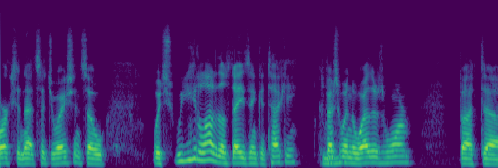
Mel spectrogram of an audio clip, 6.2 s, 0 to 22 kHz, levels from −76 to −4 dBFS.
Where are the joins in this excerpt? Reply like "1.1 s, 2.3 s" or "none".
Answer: none

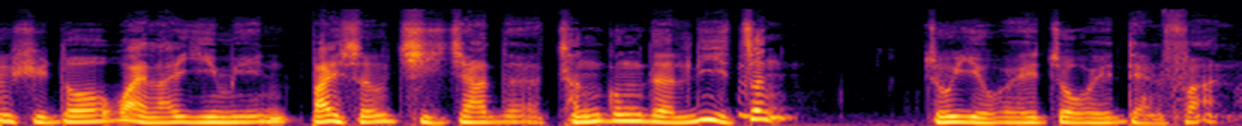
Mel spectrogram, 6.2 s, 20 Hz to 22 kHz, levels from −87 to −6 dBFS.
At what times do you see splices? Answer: 1.5 s

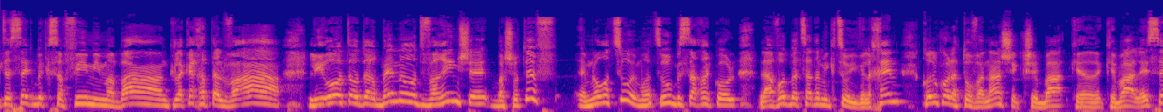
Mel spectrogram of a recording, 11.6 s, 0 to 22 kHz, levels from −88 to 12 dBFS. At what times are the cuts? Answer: none

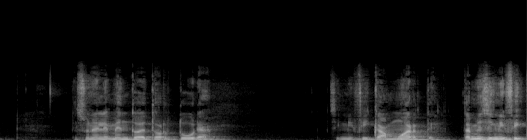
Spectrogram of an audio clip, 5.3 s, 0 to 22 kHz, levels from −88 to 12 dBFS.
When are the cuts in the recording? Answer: none

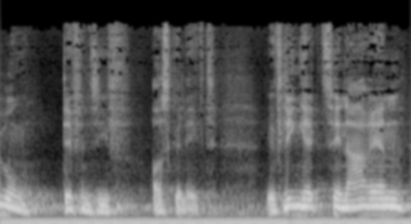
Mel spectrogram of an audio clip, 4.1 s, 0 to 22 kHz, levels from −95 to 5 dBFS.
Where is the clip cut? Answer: 3.2 s

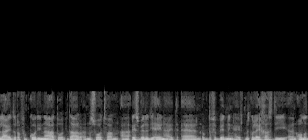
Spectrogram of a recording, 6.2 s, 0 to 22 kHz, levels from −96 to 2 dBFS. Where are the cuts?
1.3 s, 2.6 s, 4.1 s, 5.0 s

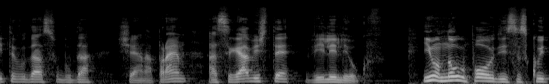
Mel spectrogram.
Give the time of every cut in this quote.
none

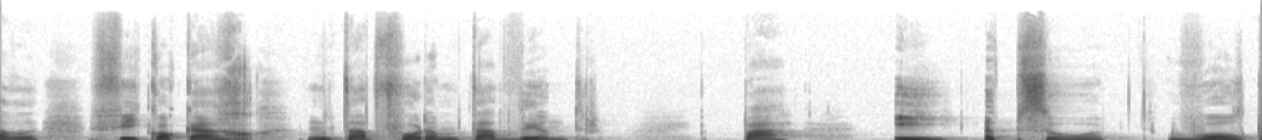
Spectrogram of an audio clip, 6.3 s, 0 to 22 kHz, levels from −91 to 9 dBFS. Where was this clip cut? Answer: 4.4 s

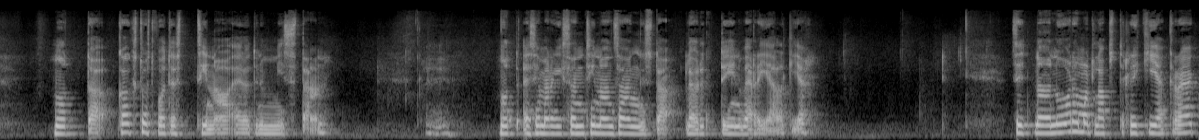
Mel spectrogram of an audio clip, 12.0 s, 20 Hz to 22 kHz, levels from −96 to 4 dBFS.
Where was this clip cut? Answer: none

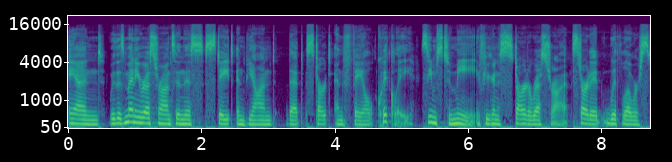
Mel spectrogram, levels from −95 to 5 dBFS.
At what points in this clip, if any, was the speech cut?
7.6 s

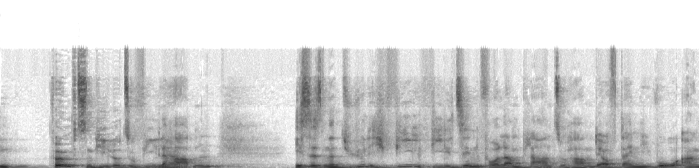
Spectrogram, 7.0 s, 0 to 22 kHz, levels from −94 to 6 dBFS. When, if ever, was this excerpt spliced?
none

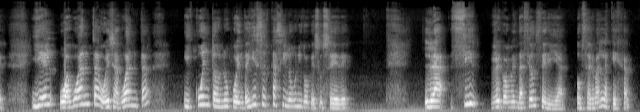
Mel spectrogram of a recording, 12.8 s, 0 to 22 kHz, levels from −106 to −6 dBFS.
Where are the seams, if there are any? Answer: none

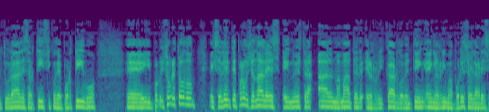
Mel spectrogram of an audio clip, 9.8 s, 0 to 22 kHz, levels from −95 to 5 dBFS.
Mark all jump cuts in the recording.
none

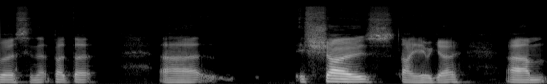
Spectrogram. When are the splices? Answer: none

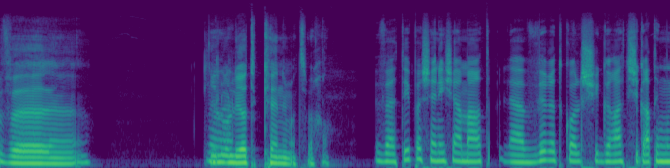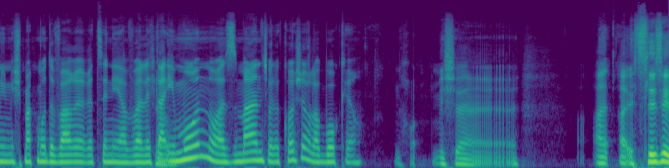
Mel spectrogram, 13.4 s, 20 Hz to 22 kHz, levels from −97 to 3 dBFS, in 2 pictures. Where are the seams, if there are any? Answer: 4.9 s, 6.3 s, 9.4 s

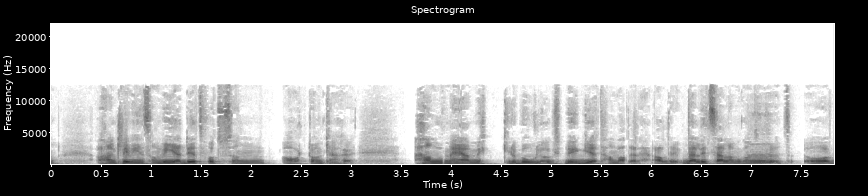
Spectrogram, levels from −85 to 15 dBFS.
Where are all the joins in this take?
3.9 s, 4.6 s, 5.7 s

